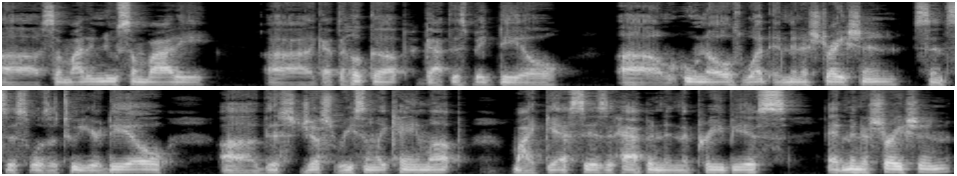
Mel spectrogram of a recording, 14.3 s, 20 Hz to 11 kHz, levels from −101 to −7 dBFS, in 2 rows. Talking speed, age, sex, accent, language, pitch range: 160 wpm, 30-49, male, American, English, 95-120 Hz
